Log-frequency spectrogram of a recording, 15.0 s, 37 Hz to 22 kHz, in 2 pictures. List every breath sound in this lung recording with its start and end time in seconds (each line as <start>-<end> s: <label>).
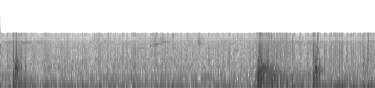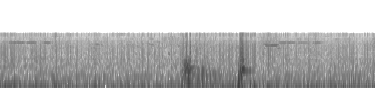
0.00-0.55 s: exhalation
0.00-0.55 s: crackles
5.02-5.93 s: inhalation
5.02-5.93 s: crackles
6.12-6.55 s: exhalation
6.12-6.55 s: crackles
11.00-12.16 s: inhalation
11.00-12.16 s: crackles
12.18-12.73 s: exhalation
12.18-12.73 s: crackles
